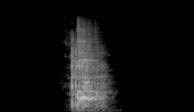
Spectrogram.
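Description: A glass marble rolls down a short plastic ruler ramp and knocks into an upturned plastic cup, pushing it a few centimetres across a wooden tabletop. It is one brief clatter and scrape, about half a second long, starting about a second in.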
